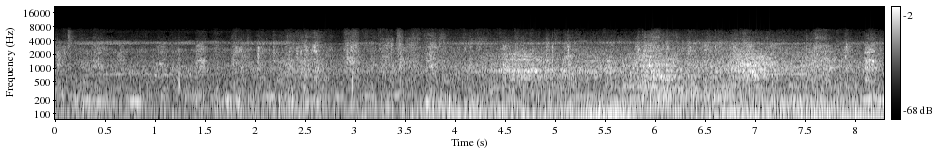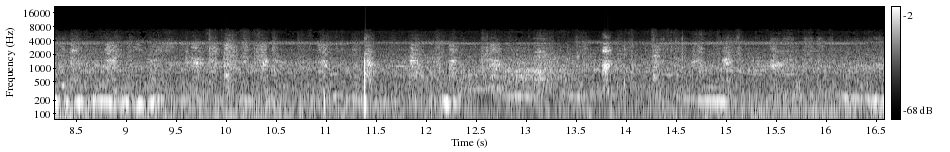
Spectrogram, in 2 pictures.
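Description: Bull terrier panting and whimpering as it plays, with many short scuffs and clicks from paws moving on gravel.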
